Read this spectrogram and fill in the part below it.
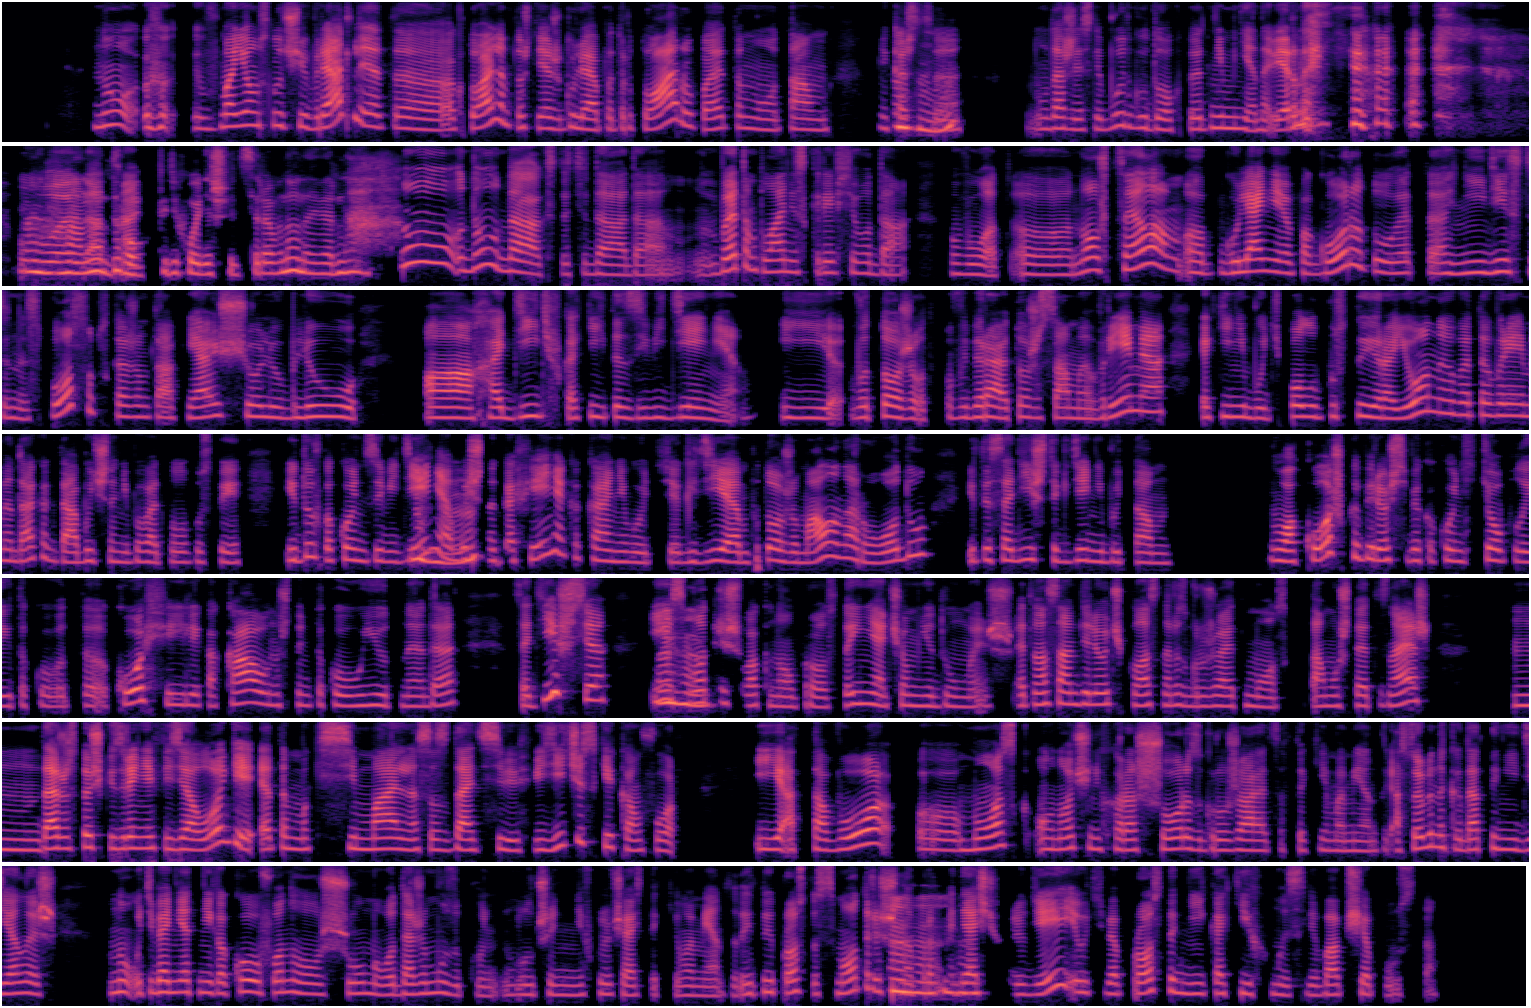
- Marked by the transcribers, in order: chuckle; laugh; chuckle; tapping
- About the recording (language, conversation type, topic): Russian, podcast, Как сделать обычную прогулку более осознанной и спокойной?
